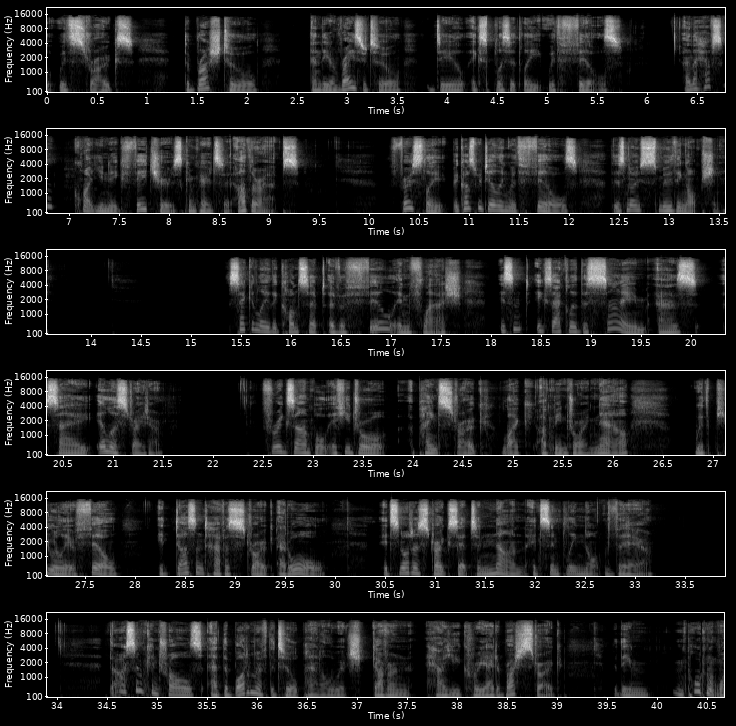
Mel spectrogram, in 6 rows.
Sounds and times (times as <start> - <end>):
Speech: 0.0 - 9.4, 10.2 - 13.6, 15.4 - 21.6, 22.4 - 33.2, 34.5 - 40.6.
